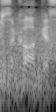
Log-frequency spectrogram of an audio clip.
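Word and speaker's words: Secaucus: anyway train time so SE caucus New Jersey or sakas if you're from here depends how you pronounce it see this parking lot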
